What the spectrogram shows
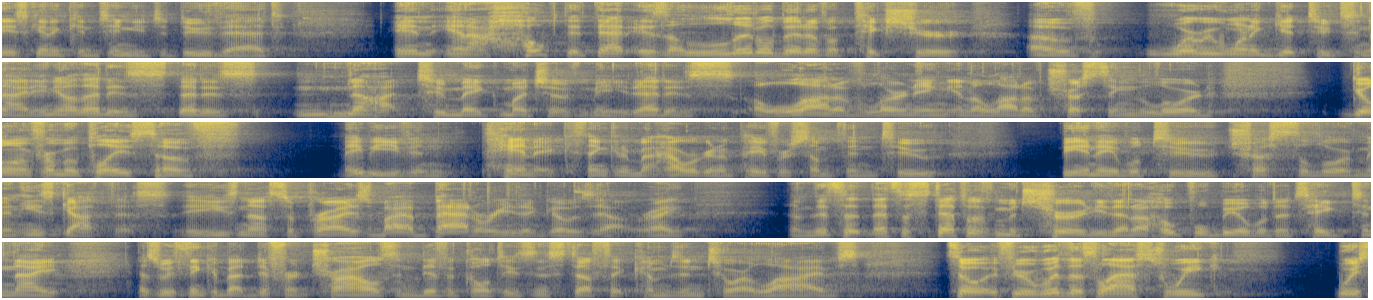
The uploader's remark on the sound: Recorded live at Long Hollow Church on January 23, 2024.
